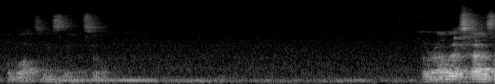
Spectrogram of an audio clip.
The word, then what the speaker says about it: Aramis: Aramis, I think is how you pronounce it. Aramis.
